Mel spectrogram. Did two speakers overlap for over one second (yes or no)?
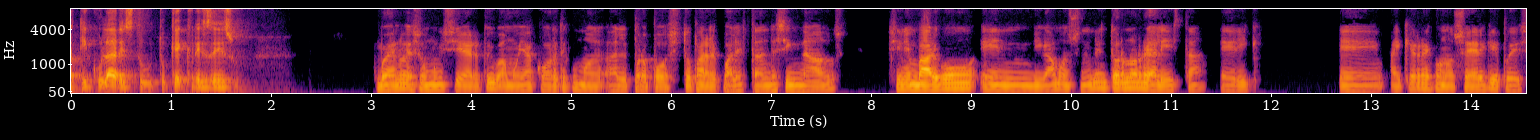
no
